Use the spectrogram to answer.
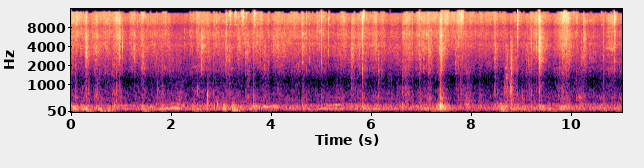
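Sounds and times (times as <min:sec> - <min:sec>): papers rustling: 0:00.0 - 0:11.0.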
